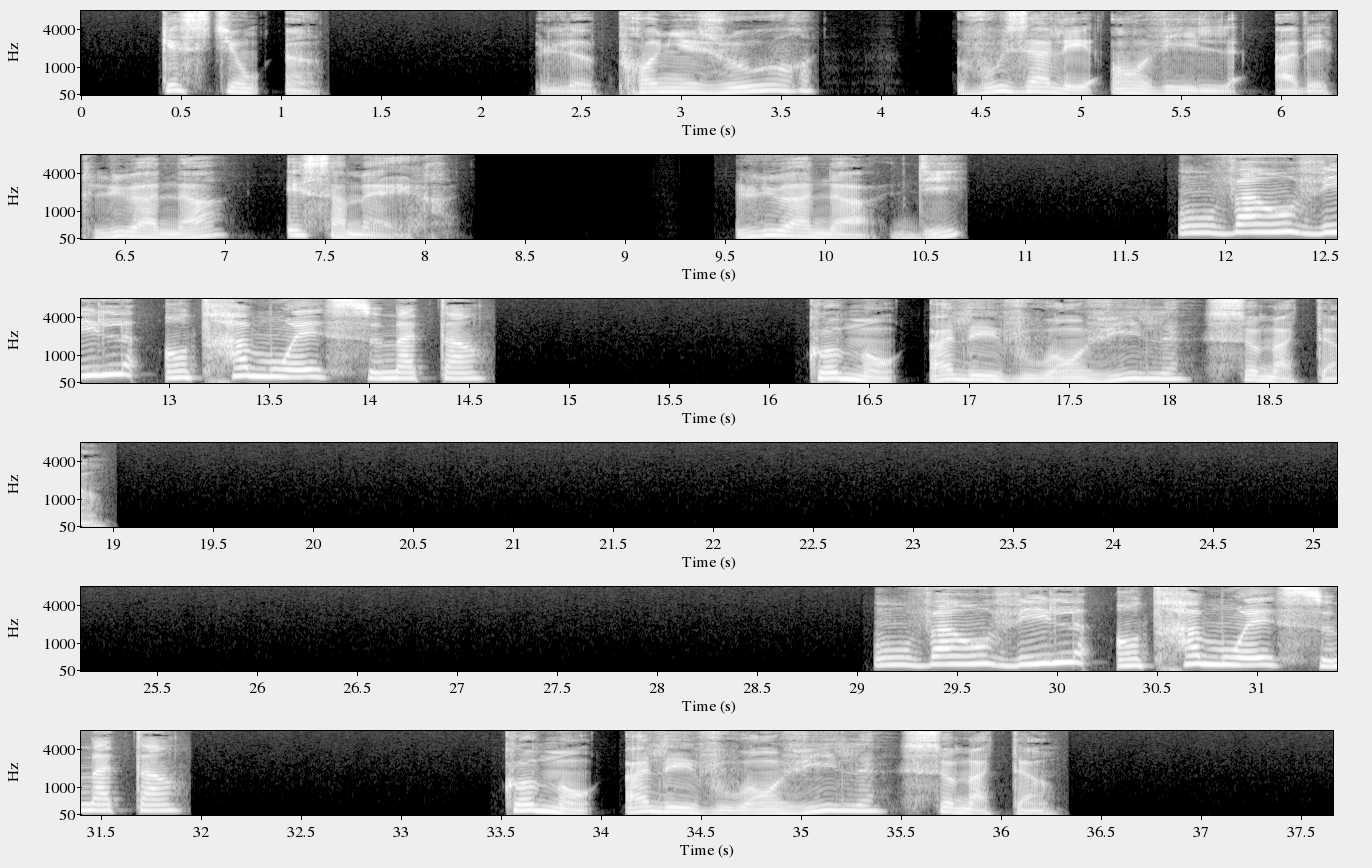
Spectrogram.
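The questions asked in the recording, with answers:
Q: Comment allez-vous en ville ce matin?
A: En tramway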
